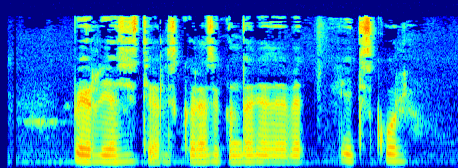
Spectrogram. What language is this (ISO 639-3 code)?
spa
